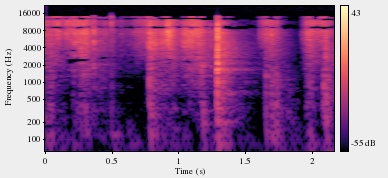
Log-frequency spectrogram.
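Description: Tarot cards being handled and flicked through by hand: a string of light clicks and taps, the sharpest a little past halfway.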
